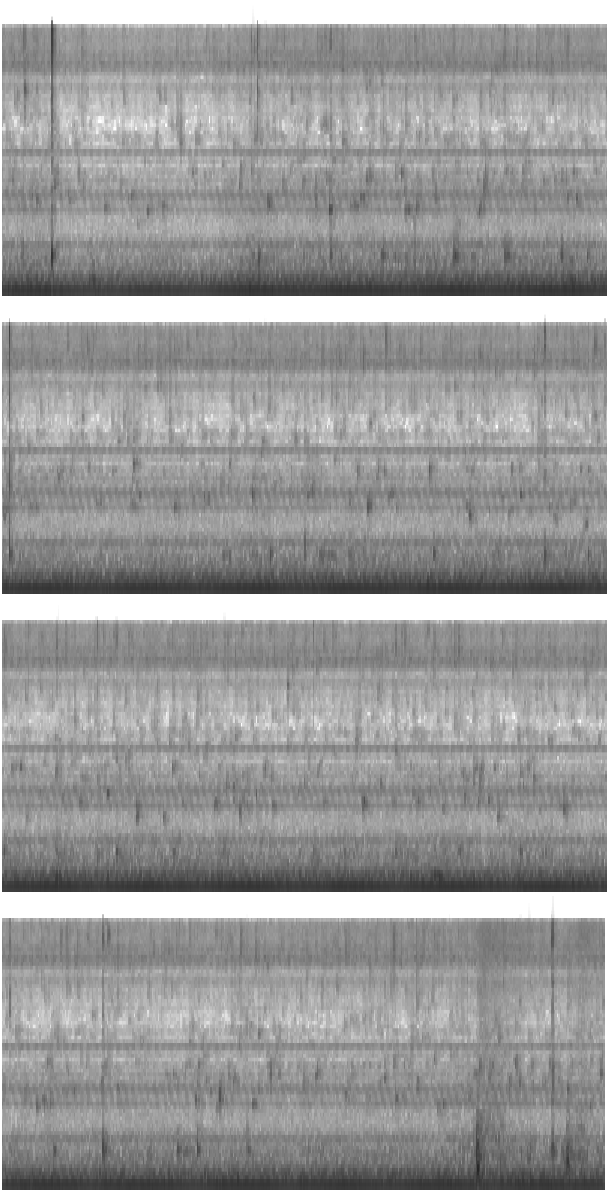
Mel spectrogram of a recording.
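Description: Faint clicks and scrapes of a lock pick working the pins of a brass pin-tumbler lock cylinder under tension, over a steady low hum. A sharper click comes about a second in and another near eight seconds.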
